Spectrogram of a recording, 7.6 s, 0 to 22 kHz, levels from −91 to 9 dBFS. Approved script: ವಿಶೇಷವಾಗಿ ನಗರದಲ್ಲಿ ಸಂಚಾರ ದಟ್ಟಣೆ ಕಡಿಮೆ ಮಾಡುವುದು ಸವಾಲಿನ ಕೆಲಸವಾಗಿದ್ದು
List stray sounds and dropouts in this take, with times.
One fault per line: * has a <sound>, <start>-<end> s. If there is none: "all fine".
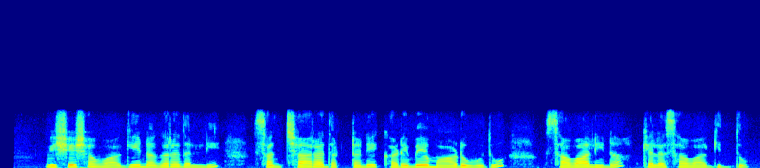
all fine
